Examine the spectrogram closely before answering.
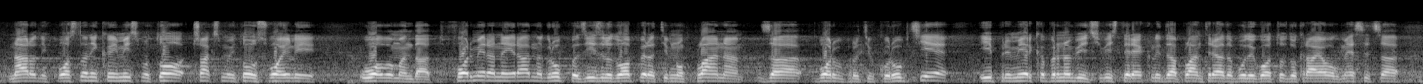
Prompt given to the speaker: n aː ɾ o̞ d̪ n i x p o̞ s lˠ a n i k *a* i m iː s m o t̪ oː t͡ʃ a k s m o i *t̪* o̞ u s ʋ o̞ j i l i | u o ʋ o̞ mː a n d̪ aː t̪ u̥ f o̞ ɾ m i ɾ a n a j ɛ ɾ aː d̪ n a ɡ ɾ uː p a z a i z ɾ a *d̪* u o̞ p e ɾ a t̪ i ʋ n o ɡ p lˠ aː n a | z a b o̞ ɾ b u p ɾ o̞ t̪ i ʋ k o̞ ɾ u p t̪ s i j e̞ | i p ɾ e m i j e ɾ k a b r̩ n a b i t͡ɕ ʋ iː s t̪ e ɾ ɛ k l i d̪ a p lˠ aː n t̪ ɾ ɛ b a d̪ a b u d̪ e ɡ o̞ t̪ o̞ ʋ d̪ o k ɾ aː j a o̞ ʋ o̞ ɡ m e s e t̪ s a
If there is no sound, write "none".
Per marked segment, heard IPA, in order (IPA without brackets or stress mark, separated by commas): a, t̪, d̪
